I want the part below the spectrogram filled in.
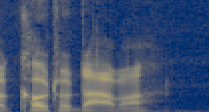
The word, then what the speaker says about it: Kotodama: So Kotodama, pretty much as it sound, analog.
